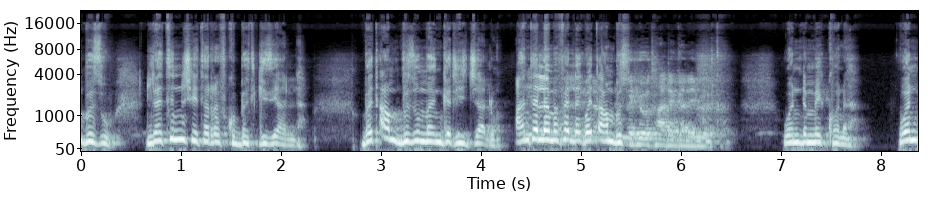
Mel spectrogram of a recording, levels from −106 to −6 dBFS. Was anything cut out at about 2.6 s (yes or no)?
no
